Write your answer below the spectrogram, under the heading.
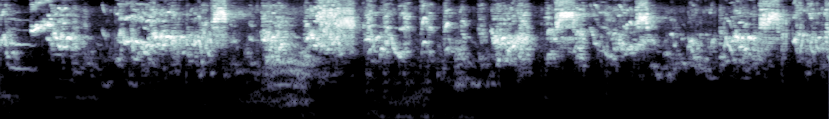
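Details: Budgies chatter indoors in quick bursts of squeaky chirps and scratchy warbled notes, each burst about half a second long, a soft low rumble near the middle.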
